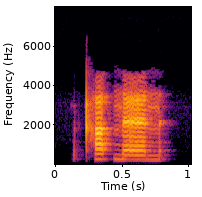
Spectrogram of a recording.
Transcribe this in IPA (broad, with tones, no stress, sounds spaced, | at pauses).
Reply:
kʰ a˥˩ t̚ n ɛː˧ n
